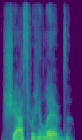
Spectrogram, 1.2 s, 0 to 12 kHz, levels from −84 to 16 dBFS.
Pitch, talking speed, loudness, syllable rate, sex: 240 Hz, 245 wpm, -15 LUFS, 8.1 syllables/s, female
